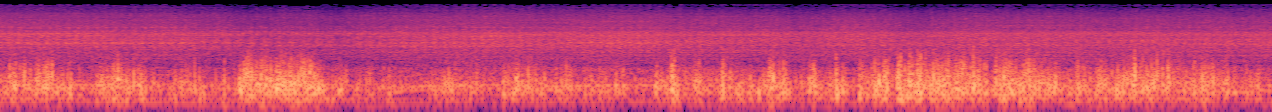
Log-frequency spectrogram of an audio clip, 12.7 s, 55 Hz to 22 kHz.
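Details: Unimog 404 first start-up after rebuild with new fuse boards and a rewire: petrol engine with uneven, surging note rising and falling with throttle, no knocks or rattles; normal running.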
